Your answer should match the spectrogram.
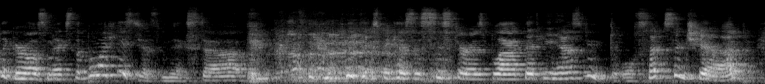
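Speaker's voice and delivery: normal talking voice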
